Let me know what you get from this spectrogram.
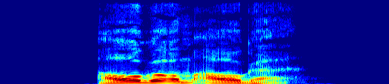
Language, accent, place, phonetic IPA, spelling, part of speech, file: German, Germany, Berlin, [ˈaʊ̯ɡə ʊm ˈaʊ̯ɡə], Auge um Auge, proverb, De-Auge um Auge.ogg
- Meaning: eye for an eye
